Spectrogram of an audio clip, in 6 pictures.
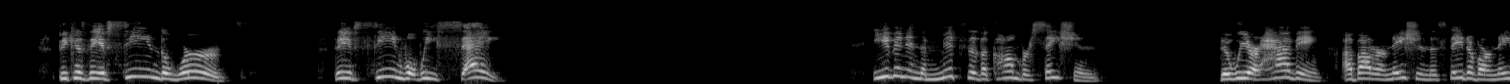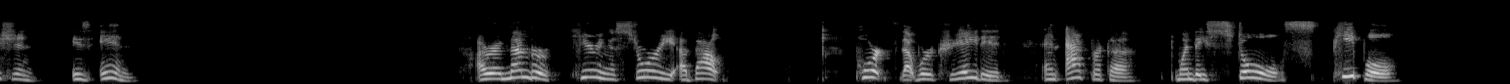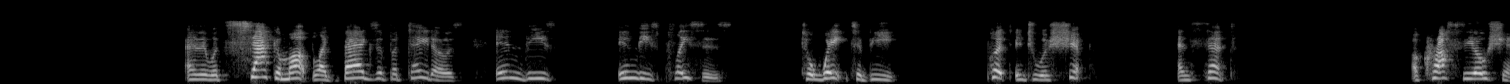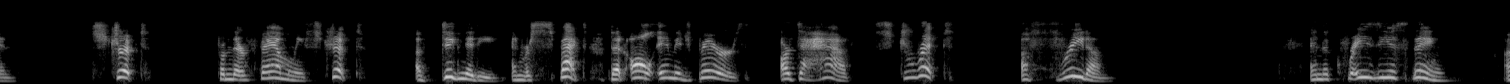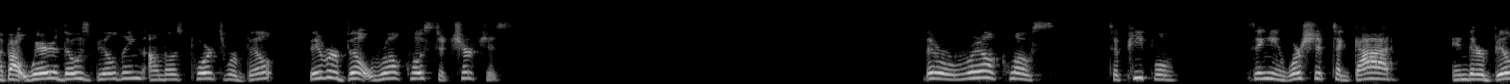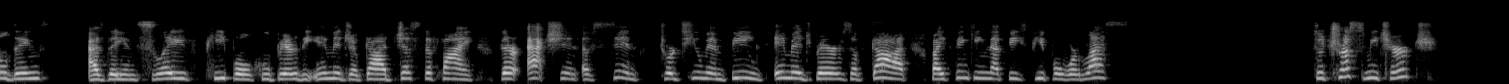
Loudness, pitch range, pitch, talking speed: -23 LUFS, 230-290 Hz, 265 Hz, 105 wpm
